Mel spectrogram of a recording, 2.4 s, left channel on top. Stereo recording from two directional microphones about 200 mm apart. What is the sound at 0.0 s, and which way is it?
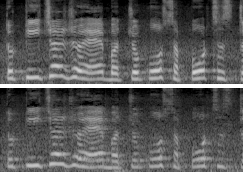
A woman's voice, 50° left (ahead or behind).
